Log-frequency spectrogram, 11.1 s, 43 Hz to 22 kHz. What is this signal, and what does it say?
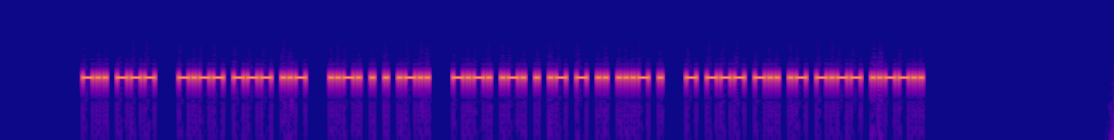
Morse code, heard as a keyed tone, about 34 wpm, 700 Hz. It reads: DO YOU FEEL CREATIVE TODAY?
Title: Sentences from Top 1000 Words - Review Part 5 - 35wpm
